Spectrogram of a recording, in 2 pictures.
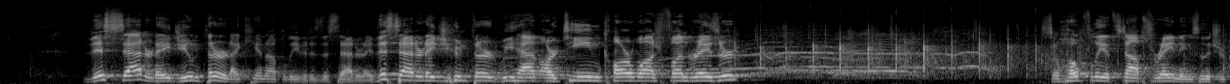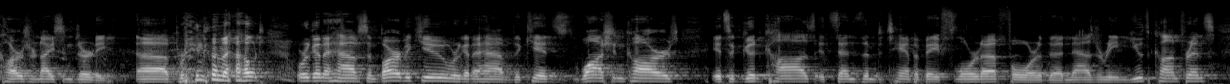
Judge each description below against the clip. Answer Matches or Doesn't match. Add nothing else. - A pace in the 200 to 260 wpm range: Doesn't match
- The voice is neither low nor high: Matches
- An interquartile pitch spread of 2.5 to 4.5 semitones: Doesn't match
